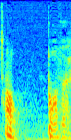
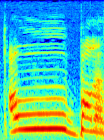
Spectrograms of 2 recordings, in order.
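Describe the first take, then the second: First: Soft, deflated little grumble; subdued dismay. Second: Loud, high, drawn-out frustration; exasperated outburst. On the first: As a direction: let it out softly, as if defeated. King's plan is spoiled. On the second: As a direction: burst out in storybook exasperation. King thwarted again, loses patience. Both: Acted.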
